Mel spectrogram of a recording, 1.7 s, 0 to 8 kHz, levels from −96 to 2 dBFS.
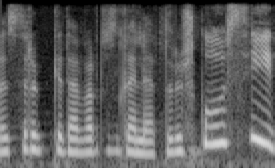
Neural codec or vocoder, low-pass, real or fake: codec, 16 kHz, 2 kbps, FunCodec, trained on LibriTTS, 25 frames a second; 7.2 kHz; fake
